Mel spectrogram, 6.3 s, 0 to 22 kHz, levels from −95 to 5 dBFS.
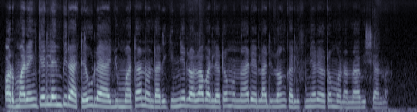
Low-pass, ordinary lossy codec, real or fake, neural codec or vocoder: none; none; fake; vocoder, 44.1 kHz, 128 mel bands, Pupu-Vocoder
